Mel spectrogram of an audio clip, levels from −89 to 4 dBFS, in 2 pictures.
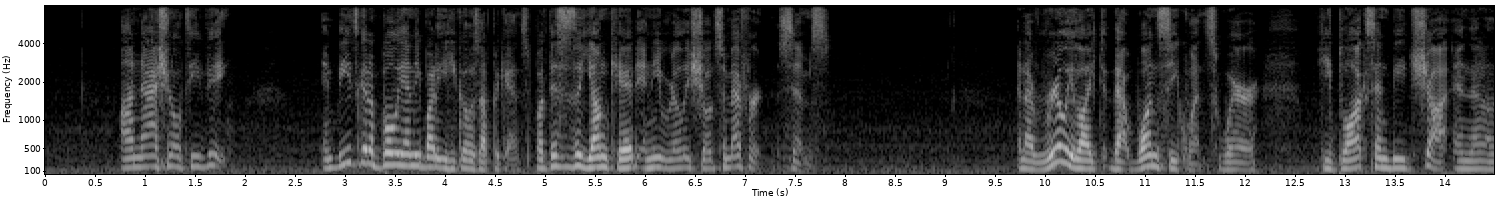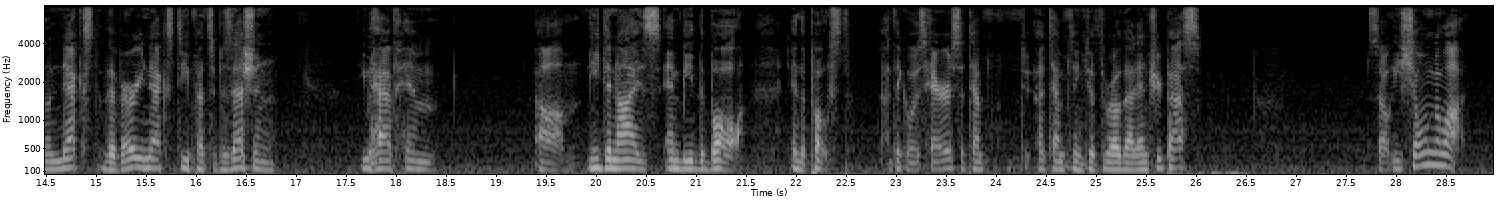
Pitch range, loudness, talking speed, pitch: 130-165 Hz, -33 LUFS, 155 wpm, 145 Hz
